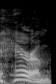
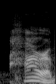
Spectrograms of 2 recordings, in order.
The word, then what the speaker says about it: Harum: A Whiter Shade of Pale by Procol Harum, however you want to pronounce it. I've always said harem, but now that you mention it, it's harem.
